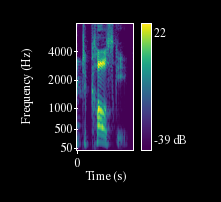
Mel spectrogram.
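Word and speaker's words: Tucholsky: I encourage just type in the search for YouTube, sportsmanship with Central Washington, Western Oregon, or Sarah Tuglowski. I don't want to butcher her last name. I want to make sure I get it right. Sarah Tuchulski, thank you.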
